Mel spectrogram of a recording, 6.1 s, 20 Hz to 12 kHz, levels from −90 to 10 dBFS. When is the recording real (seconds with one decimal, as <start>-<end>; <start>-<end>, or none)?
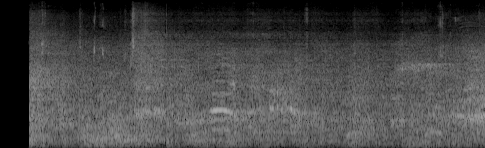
0.0-1.6; 5.3-6.1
